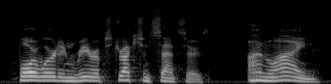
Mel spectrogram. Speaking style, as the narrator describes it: Jennifer excitedly replied

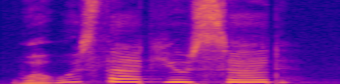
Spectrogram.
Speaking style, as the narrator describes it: he asked softly

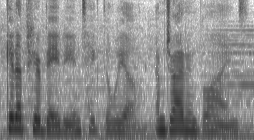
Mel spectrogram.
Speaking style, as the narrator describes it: his mother said in a sharp voice

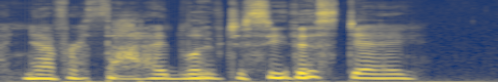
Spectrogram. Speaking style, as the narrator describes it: The queen kept tittering and muttering to herself

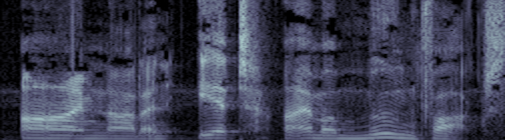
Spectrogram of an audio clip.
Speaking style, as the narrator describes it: the creature snapped

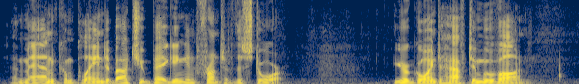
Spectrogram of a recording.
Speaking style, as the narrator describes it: sighed heavily

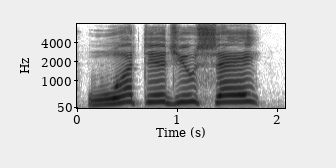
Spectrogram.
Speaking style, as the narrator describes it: Tina demanded in a loud voice

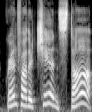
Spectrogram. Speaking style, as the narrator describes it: I shouted up to the rooftop

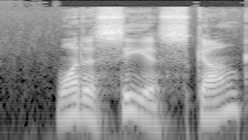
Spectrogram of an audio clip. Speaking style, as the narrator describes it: I asked

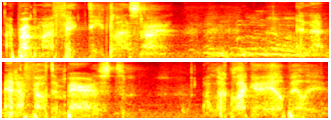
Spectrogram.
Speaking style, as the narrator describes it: whispered in her ear

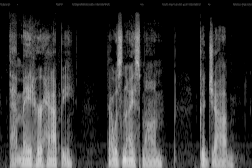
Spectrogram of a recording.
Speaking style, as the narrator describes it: I whispered in Mom's ear

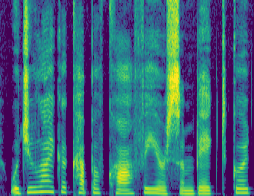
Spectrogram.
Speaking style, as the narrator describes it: coaxed gently

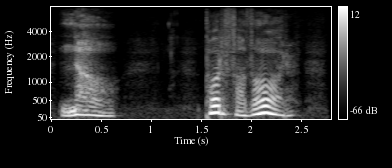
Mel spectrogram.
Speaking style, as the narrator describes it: Paco pleaded in a whisper

